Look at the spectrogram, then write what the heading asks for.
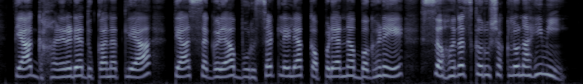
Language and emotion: Marathi, disgusted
